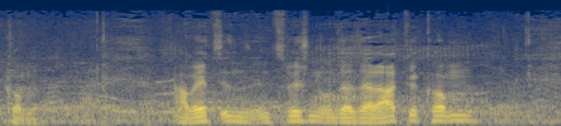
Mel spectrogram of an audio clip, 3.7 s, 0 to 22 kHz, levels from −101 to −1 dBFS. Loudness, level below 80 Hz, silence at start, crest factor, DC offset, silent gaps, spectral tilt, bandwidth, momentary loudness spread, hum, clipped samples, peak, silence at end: -19 LUFS; -44 dBFS; 0 s; 18 dB; under 0.1%; none; -7.5 dB/octave; 15.5 kHz; 16 LU; none; under 0.1%; -2 dBFS; 0 s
